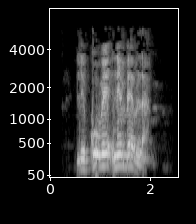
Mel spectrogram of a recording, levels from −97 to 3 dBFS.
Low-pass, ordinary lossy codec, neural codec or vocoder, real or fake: 7.2 kHz; MP3, 24 kbps; codec, 16 kHz, 4 kbps, FreqCodec, larger model; fake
